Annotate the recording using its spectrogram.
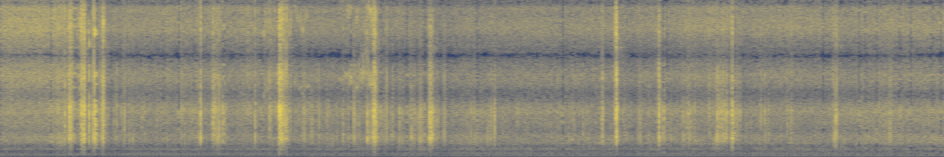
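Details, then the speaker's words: Endoscopic microsuction of soft, wet wax fully occluding a woman's eardrum, entering near the eardrum after moving canal hair aside: steady loud hissing suction with irregular crackles and pops as wax is drawn out. "You've just got some hair in the way. Let's just I'll put just that. get out the way. It will be a bit noisy. That's the thing that you'll notice, Simone."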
